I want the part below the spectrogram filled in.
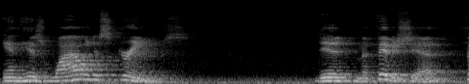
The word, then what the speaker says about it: Mephibosheth: The Hebrew name is actually pronounced Mephibosheth, meaning from the mouth of God Bashtu.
